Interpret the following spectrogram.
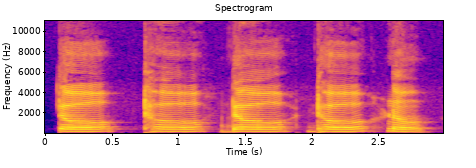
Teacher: वो मुंह के ऊपर वाले हिस्से को स्पर्श कर रही है तो इसका उच्चारण स्थान कहां से हो रहा है मुर्धा से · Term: ट वर्ग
